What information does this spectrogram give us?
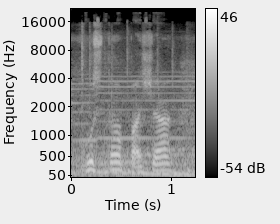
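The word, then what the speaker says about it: Rüstem Paşa: A mesquita de Rustam Pasha, a pronúncia é Rustam Pasha, ela tem cada azulejo trabalhado, então é considerado obra de arte.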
